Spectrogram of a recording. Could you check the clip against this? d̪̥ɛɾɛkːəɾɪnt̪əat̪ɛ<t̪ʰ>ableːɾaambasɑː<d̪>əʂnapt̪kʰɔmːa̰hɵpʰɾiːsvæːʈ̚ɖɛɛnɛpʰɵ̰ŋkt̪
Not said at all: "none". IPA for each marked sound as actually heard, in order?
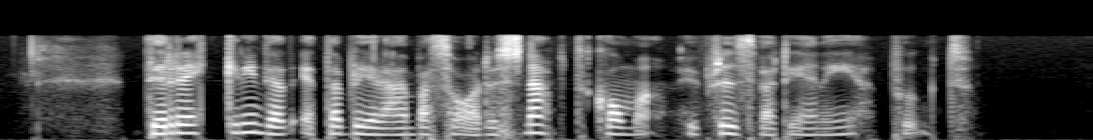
t̪, d̪

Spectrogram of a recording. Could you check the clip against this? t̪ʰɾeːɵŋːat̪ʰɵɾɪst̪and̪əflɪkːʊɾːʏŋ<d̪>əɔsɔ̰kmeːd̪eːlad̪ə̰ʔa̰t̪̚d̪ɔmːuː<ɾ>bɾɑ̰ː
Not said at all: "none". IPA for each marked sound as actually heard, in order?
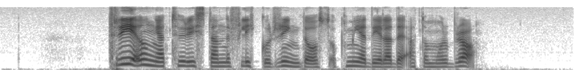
d̪, ɾ

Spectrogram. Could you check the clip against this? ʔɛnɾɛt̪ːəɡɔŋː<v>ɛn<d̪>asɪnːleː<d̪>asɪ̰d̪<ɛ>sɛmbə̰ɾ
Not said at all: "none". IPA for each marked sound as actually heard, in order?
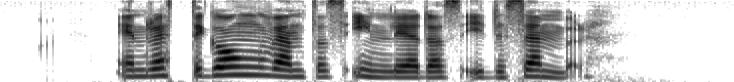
v, t̪, d̪, ɛ

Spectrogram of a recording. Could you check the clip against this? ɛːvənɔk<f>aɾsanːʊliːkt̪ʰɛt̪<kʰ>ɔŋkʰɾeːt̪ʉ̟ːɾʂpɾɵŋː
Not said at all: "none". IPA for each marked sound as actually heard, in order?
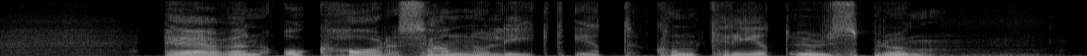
h, kʰ

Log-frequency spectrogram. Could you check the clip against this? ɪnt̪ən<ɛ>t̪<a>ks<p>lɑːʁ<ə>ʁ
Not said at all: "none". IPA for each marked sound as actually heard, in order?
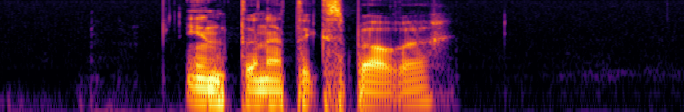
ɛ, ɛ, p, ə

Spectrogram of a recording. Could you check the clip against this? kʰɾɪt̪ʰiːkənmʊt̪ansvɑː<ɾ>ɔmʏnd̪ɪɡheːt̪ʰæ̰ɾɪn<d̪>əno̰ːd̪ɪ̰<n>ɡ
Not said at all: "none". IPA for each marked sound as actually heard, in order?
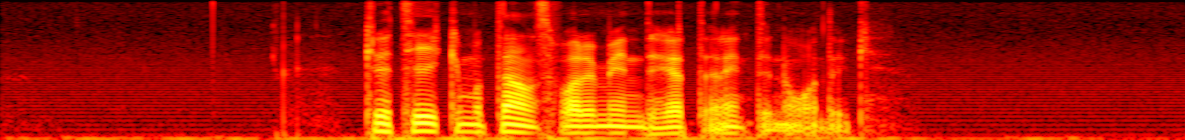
ɾ, t̪, none

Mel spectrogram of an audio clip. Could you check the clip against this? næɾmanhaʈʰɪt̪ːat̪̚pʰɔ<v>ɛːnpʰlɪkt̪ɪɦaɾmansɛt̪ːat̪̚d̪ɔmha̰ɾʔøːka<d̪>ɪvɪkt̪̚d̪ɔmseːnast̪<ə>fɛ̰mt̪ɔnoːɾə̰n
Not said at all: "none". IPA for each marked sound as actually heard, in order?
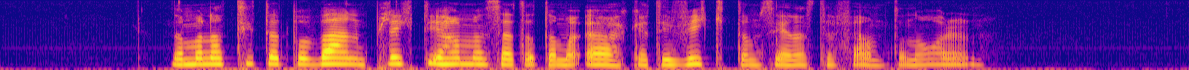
v, t̪, ə

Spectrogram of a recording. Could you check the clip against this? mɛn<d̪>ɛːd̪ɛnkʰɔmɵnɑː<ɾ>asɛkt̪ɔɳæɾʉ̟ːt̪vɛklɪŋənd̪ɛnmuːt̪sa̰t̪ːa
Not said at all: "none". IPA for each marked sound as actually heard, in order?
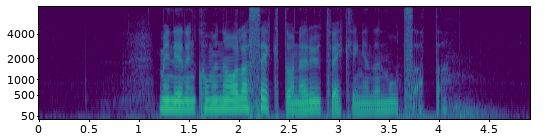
d̪, l

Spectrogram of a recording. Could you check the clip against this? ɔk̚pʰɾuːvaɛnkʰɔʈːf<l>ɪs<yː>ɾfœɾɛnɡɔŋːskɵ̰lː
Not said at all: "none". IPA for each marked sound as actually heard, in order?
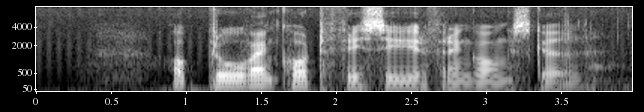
ɾ, yː

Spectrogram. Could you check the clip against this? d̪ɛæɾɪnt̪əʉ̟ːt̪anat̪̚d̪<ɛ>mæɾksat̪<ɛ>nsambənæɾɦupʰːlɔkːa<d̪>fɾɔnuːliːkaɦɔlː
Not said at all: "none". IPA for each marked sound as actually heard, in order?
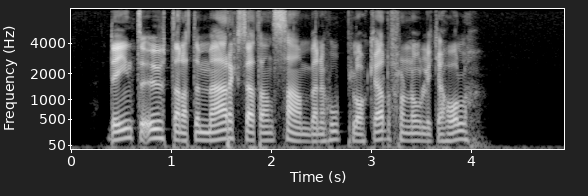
ɛ, a, d̪

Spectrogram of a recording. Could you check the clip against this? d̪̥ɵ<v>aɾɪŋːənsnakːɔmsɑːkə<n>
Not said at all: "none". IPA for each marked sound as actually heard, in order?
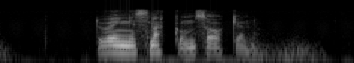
v, n

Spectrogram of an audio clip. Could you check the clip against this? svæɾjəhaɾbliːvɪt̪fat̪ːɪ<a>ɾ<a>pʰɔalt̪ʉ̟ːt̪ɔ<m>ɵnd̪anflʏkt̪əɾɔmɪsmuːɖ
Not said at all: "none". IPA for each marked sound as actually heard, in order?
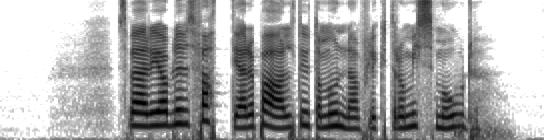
a, ə, m

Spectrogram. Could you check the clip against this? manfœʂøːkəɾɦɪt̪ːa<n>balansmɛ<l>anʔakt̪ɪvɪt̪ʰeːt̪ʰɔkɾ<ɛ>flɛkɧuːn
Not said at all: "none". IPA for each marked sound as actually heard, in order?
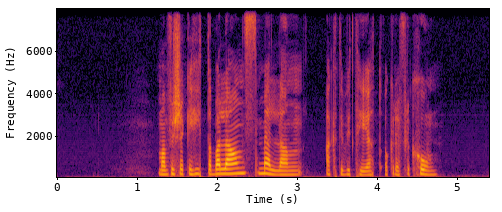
none, lː, ɛ

